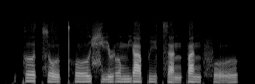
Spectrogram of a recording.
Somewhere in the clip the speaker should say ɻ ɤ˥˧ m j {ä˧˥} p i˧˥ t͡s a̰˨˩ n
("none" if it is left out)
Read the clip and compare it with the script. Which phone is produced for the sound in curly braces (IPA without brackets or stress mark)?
ä˥˩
